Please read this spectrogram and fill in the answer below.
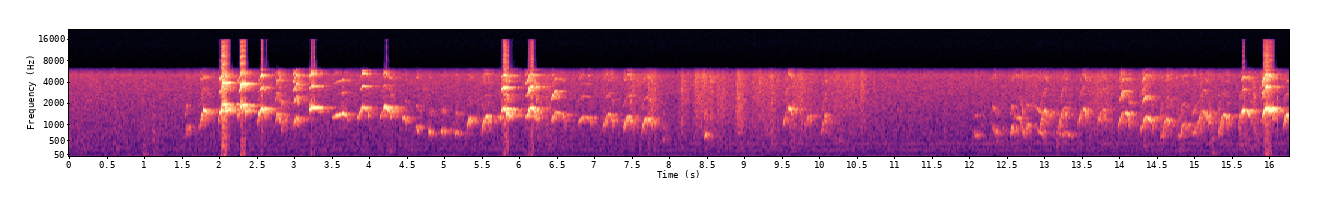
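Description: Puppies whimpering and yelping: strings of short, high, falling cries, several a second. The cries start about two seconds in, die down around eight seconds, and start again near twelve seconds. A few sharp knocks come early in the first bout.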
